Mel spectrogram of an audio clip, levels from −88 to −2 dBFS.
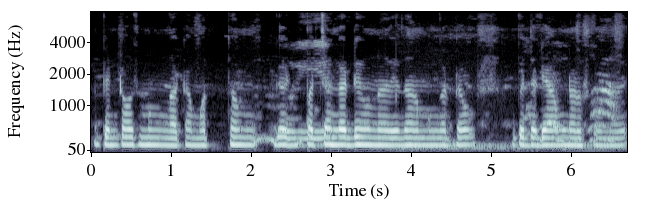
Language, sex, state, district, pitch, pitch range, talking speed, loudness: Telugu, male, Telangana, Mahabubabad, 160 Hz, 155-165 Hz, 125 wpm, -16 LUFS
